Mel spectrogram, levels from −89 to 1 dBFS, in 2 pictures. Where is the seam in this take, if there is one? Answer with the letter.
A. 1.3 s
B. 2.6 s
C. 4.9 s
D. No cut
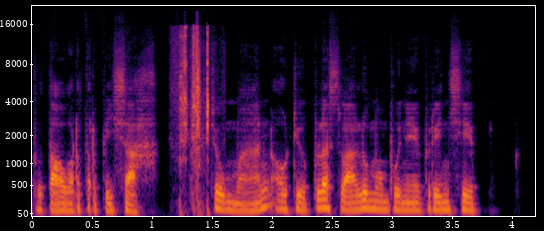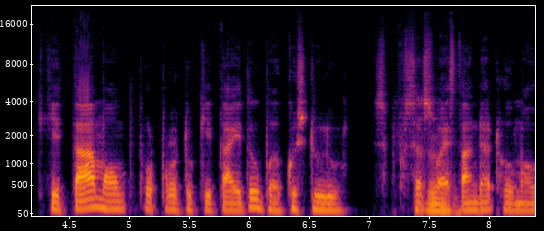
A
